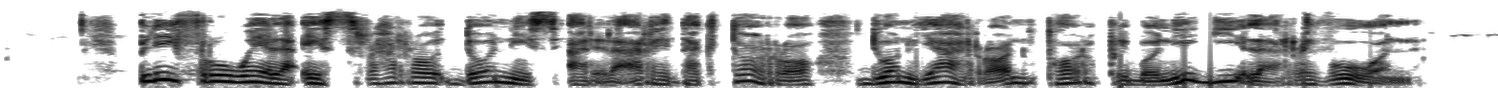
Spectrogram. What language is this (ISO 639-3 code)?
epo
